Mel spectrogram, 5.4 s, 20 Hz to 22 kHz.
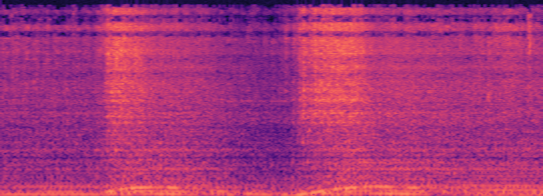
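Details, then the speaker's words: GMC Yukon Denali auction truck, 250,000 miles, slight misfire, oil pressure present, in reverse with parking brake on: engine revs freely with no load, transmission not engaging; possibly low fluid from busted radiator and trans cooler. "I don't think we've got a transmission. Parking brakes on too. I wonder if that was what was stopping me."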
